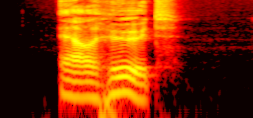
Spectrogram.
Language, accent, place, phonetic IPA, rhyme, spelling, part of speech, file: German, Germany, Berlin, [ɛɐ̯ˈhøːt], -øːt, erhöht, adjective / verb, De-erhöht.ogg
- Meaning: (verb) past participle of erhöhen; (adjective) increased, elevated, raised, heightened, enhanced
